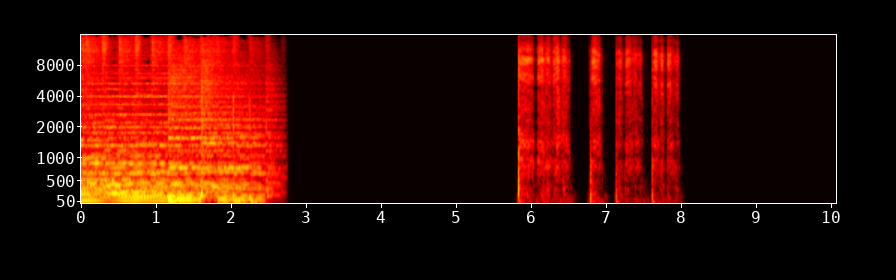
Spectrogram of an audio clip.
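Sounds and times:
pen scratching on paper: 5.8s - 8.0s.

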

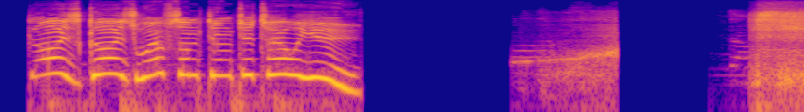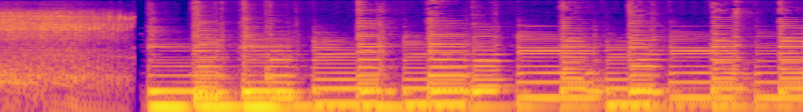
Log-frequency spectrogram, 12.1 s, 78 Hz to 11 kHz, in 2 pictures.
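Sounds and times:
cartoon explosion rush: 5.6s - 7.0s.

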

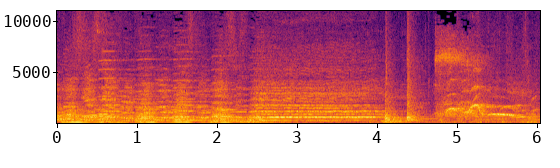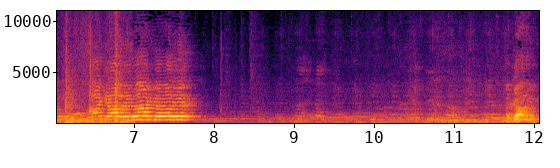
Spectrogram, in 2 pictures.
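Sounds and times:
chorus singing with accompaniment: 0.0s - 4.9s.

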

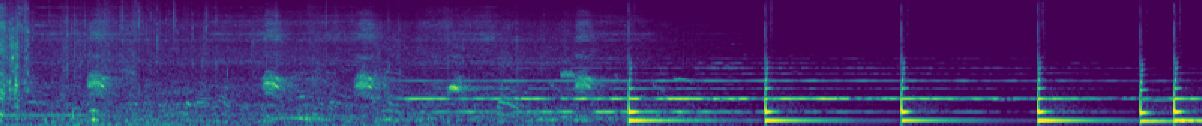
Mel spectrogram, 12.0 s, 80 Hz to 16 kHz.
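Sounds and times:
crows cawing: 0.7s - 1.6s, 2.5s - 6.3s
soft background music: 3.6s - 12.0s.

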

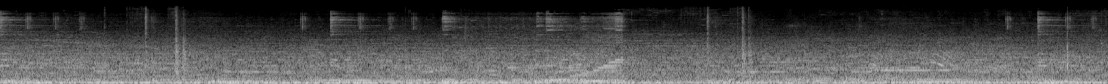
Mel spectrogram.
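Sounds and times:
slot machines rumble and music: 0.0s - 11.0s.

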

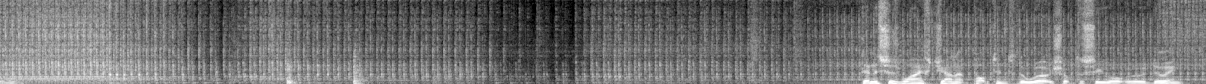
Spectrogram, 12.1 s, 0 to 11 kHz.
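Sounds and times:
steam engine running fast: 0.0s - 12.0s.

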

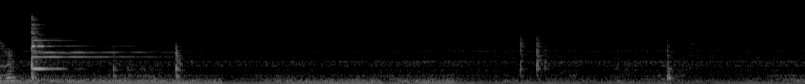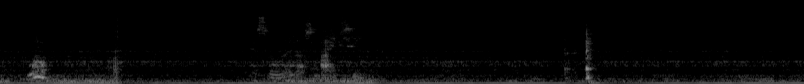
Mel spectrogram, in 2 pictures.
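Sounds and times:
air fryer humming: 0.0s - 16.0s.

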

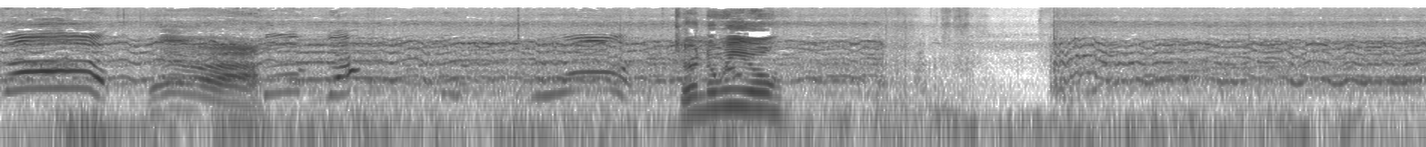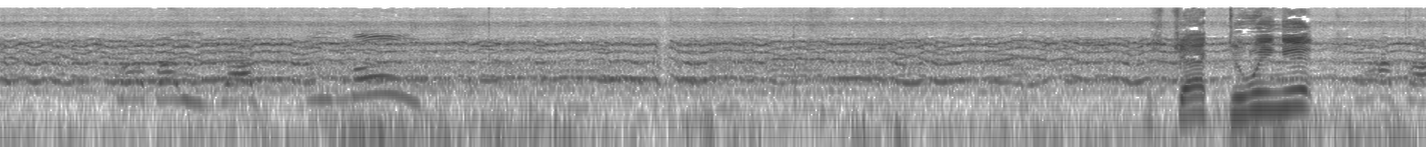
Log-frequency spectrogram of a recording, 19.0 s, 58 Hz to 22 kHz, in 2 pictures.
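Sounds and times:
electric toy vehicle motor whining: 0.0s - 19.0s.

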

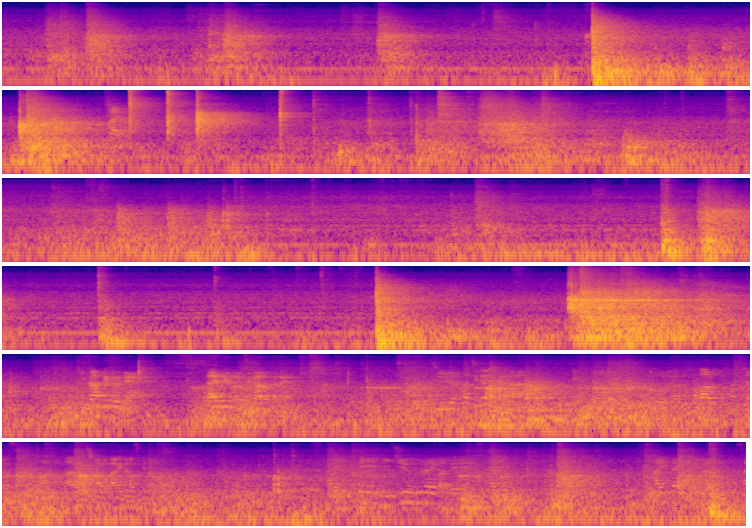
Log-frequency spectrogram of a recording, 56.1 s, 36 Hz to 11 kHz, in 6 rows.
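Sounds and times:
bowling balls thudding and rolling: 0.2s - 56.0s
bowling pins crashing: 7.3s - 10.6s, 13.5s - 18.2s, 18.8s - 22.4s, 26.8s - 28.3s, 32.7s - 38.8s, 39.8s - 51.3s, 52.4s - 56.0s.

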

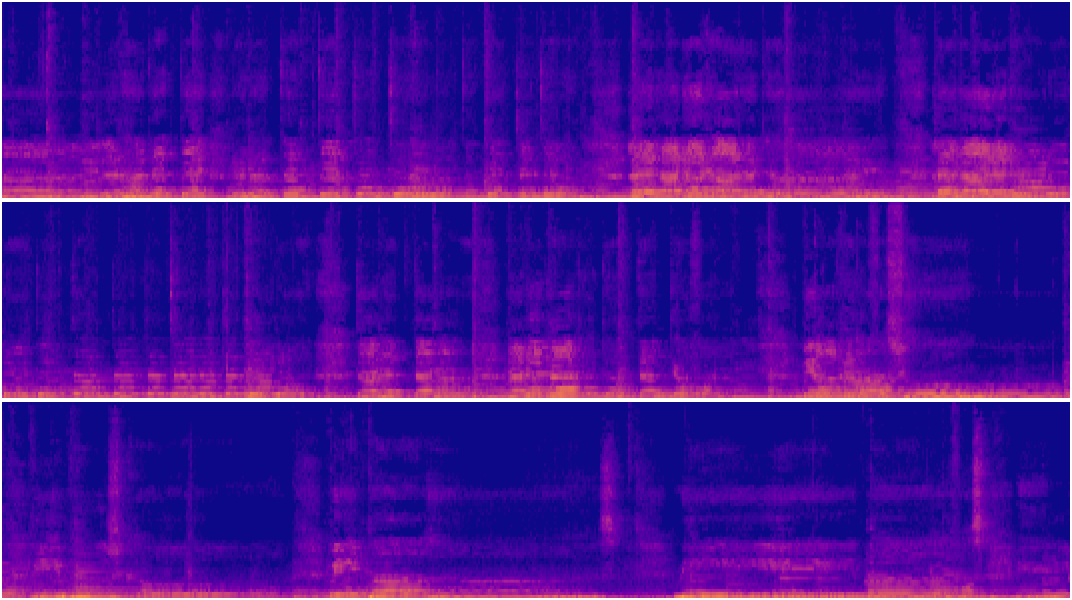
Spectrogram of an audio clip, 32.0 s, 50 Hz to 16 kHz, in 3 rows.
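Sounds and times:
plucked acoustic guitar: 0.0s - 32.0s
woman singing: 0.0s - 32.0s
person singing wordless melody: 18.6s - 32.0s.

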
